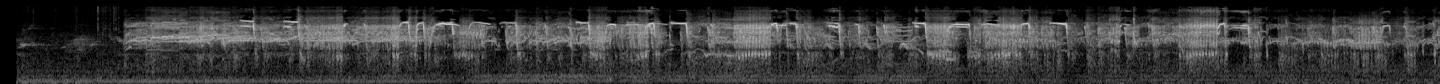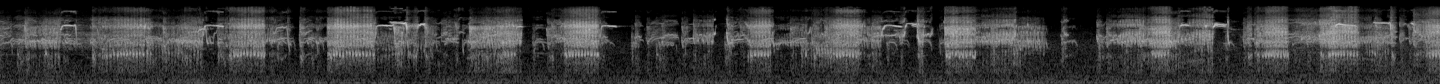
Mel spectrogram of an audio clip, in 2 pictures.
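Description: Blackbird nestlings begging for food: a dense chorus of high, shrill chirps starting about a second in and coming in repeated bouts.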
